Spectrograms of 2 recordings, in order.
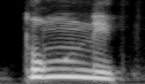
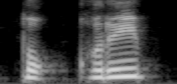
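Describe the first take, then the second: First: The middle consonants are said as ng and n. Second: The middle consonants are said as k and r. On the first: The speaker calls it right. "magiging tungnip" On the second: The speaker calls it wrong. "instead na sasabihin mong tukrip"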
